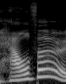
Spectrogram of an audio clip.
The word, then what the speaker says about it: halva: And this time, you want to talk about, and I'm not sure, is it halva or is it halva? – That's, we pronounced it halva.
